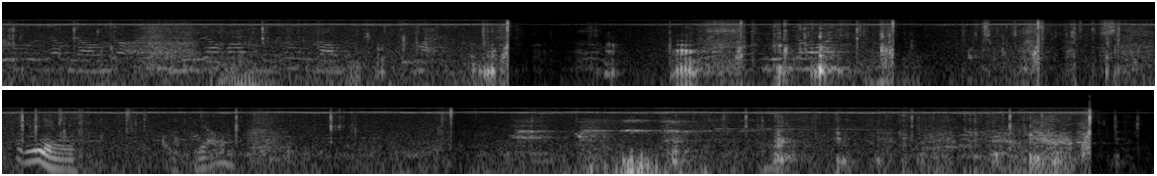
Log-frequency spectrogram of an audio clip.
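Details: Boar mating a virgin sow on a Vietnamese farm. Short grunts and squeals rise and fall in tone, repeated over steady farm noise, with clicks, clatter and people talking.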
